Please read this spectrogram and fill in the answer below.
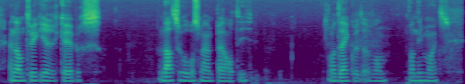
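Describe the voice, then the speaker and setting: A man speaks at a fairly quick pace and a medium pitch, in a somewhat breathy, monotone, flat voice. He leaves long, frequent pauses. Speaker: podcast co-host. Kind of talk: casual chat.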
